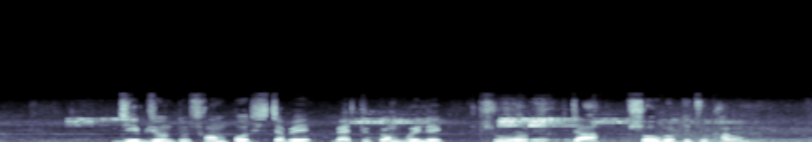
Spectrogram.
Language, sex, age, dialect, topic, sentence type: Bengali, male, 18-24, Rajbangshi, agriculture, statement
